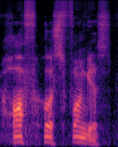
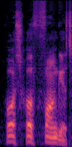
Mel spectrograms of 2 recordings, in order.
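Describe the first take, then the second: First: The first word is jumbled into hoff. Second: The first word comes out clearly as horse.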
